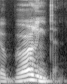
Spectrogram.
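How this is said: It is said with an English accent.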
